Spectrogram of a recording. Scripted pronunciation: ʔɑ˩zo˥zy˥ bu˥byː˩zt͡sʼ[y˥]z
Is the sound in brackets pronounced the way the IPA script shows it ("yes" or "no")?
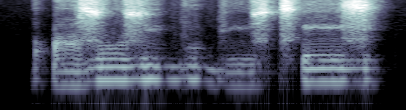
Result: no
